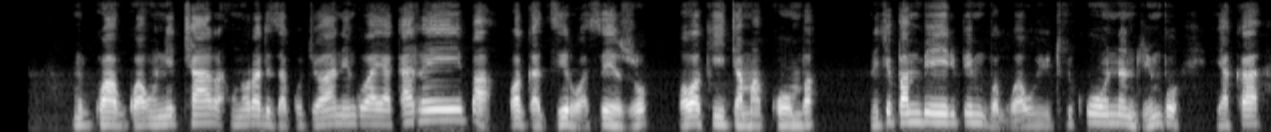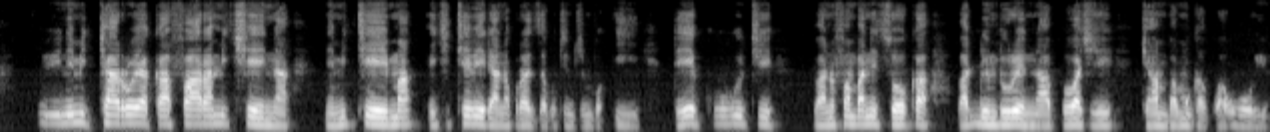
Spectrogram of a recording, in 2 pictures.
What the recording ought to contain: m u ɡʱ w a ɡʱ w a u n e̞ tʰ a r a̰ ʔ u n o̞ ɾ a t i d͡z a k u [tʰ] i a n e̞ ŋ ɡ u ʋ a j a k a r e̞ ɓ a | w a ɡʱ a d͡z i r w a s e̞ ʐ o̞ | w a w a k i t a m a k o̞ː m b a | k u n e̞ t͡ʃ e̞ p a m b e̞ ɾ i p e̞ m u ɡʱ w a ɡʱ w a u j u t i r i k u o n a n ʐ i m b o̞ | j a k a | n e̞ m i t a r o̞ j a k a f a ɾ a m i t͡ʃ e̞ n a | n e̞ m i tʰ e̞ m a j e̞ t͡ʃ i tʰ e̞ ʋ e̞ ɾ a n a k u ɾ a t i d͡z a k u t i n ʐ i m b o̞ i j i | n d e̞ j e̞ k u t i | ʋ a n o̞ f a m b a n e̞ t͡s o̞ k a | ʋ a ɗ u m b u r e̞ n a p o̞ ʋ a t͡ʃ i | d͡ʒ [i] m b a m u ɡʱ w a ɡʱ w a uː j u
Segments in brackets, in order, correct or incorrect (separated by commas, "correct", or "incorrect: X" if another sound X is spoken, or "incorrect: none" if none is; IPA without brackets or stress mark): incorrect: t, incorrect: a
